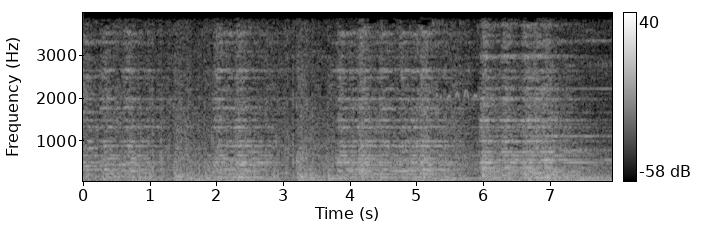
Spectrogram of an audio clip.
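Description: Horses neighing and whinnying over a dense, steady din of hooves clip-clopping, fairly loud, with a few sharper bursts along the way and no one talking; horses and herds of cattle spreading across North and South America.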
